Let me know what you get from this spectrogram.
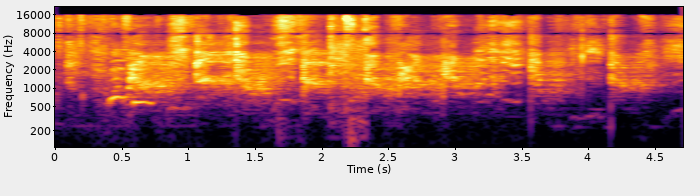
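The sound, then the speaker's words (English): Boo, a small Pomeranian dog, yips and barks in quick, high-pitched bursts, close and fairly loud, with some whimpering mixed into a busy, noisy background. “She said, take, for instance, Boo the Pomeranian.”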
